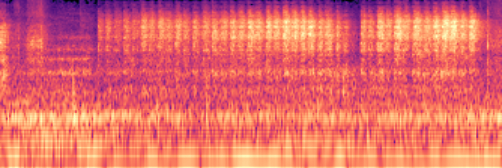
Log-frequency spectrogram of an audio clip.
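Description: A grey felt-tip marker makes small rubbing strokes on a paper mandala page of a coloring book resting on a stack of pages. The result is a soft, bright, hissy scratching in quick back-and-forth strokes, with a brief pause before the rubbing resumes.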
